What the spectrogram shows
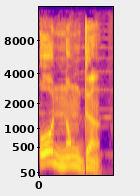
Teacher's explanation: Vamos focar na pronúncia au nom d'un. O M na palavra non é quase mudo, bem nasal.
